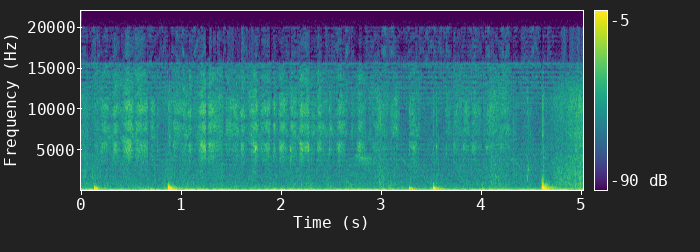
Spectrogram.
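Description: A pen writing on paper in a quiet room, short scratchy strokes in a few separate bursts, close and faint.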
